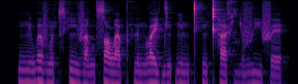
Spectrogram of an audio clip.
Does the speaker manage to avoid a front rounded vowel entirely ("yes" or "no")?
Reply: yes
